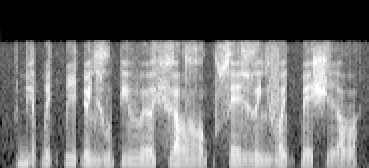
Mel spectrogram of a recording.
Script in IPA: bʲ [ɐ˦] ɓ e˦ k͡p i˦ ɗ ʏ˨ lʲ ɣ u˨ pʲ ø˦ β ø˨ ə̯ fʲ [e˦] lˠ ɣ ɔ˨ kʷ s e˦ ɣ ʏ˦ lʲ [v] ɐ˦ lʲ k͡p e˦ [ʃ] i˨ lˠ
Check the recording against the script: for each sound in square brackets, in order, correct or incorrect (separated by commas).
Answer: correct, correct, correct, correct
